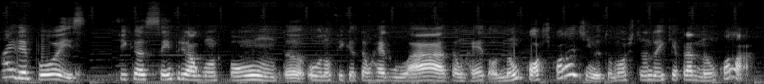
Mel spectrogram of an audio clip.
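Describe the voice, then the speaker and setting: A woman's voice: mid-range voice, lively intonation, brisk, few pauses, breathy edge, highs cut off, soft background music. A Brazilian woman teacher with a Brazilian Portuguese accent, walking through classroom material in a casual, chatty way and often checking in with her listeners. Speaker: primary school teacher. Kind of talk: casual how-to demonstration.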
